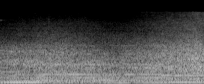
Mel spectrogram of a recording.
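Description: Dense street traffic: car engines and tyre noise, growing louder toward the end, over a low steady music drone.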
